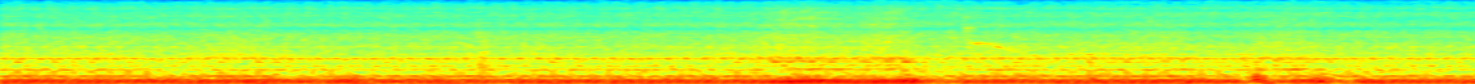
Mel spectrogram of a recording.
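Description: A large engine idling steadily, a low, even hum.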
